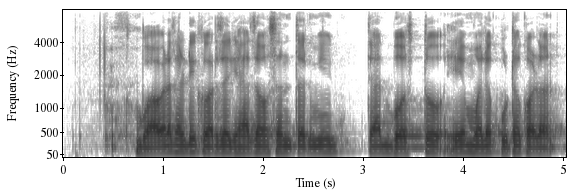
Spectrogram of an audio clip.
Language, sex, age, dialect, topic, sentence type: Marathi, male, 25-30, Varhadi, banking, question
